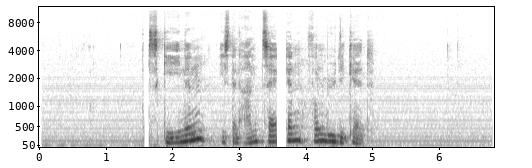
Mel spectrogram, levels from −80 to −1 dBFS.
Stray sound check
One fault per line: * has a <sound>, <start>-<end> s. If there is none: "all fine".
* has a dropout, 1.6-1.6 s
* has a dropout, 3.6-3.7 s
